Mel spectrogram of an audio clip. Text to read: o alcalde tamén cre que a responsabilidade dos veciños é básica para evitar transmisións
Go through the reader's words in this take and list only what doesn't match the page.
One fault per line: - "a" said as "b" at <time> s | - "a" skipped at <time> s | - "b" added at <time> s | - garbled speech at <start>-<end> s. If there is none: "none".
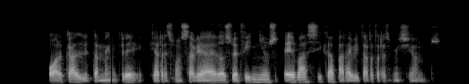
none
